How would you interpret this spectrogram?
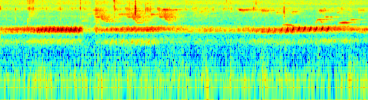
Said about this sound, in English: Listen to that gray tree frog, isn't that neat?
